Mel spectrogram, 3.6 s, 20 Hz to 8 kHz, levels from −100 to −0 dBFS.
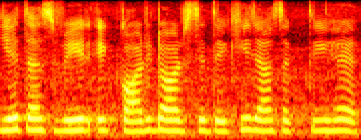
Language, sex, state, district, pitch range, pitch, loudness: Hindi, female, Uttar Pradesh, Lucknow, 225-235 Hz, 230 Hz, -15 LUFS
